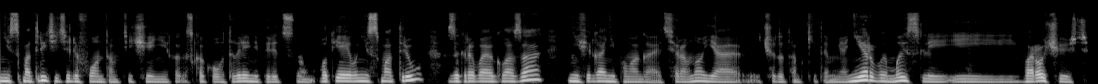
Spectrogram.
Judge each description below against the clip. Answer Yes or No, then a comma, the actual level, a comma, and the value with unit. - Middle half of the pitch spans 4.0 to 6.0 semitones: No, average, 3.3 semitones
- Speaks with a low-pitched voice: Yes, low, 130 Hz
